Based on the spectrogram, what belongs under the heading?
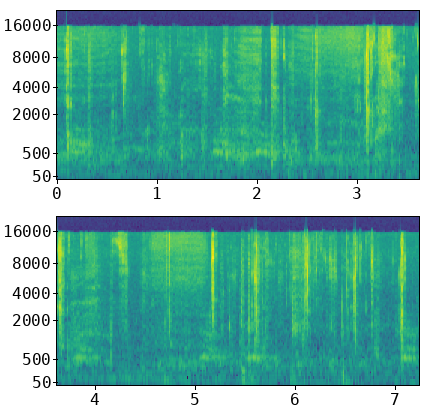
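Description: Close-up sound of a person chewing mouthfuls of rice and pork curry, with many short, sharp wet clicks of the lips and mouth.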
